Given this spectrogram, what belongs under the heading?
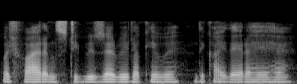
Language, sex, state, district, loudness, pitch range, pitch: Hindi, male, Uttar Pradesh, Lucknow, -20 LUFS, 110-120 Hz, 115 Hz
